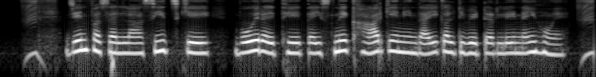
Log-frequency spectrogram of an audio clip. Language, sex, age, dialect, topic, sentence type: Chhattisgarhi, female, 18-24, Central, agriculture, statement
